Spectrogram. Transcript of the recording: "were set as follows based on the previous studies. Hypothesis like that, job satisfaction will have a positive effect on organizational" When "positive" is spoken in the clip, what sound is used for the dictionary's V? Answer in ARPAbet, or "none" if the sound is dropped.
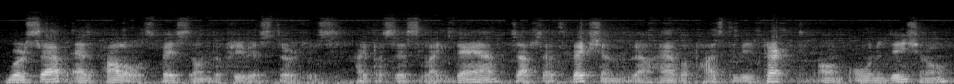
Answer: V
